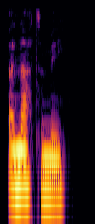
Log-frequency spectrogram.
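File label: "anatomy", British English; Time, history; Thời gian, lịch sử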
